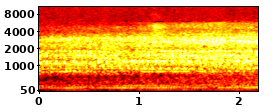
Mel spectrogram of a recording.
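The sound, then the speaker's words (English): A diesel truck engine runs with a steady, loud, low rumble and a broad hiss above it, unchanging throughout, with no talk. “Maybe it's that's a diesel truck.”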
